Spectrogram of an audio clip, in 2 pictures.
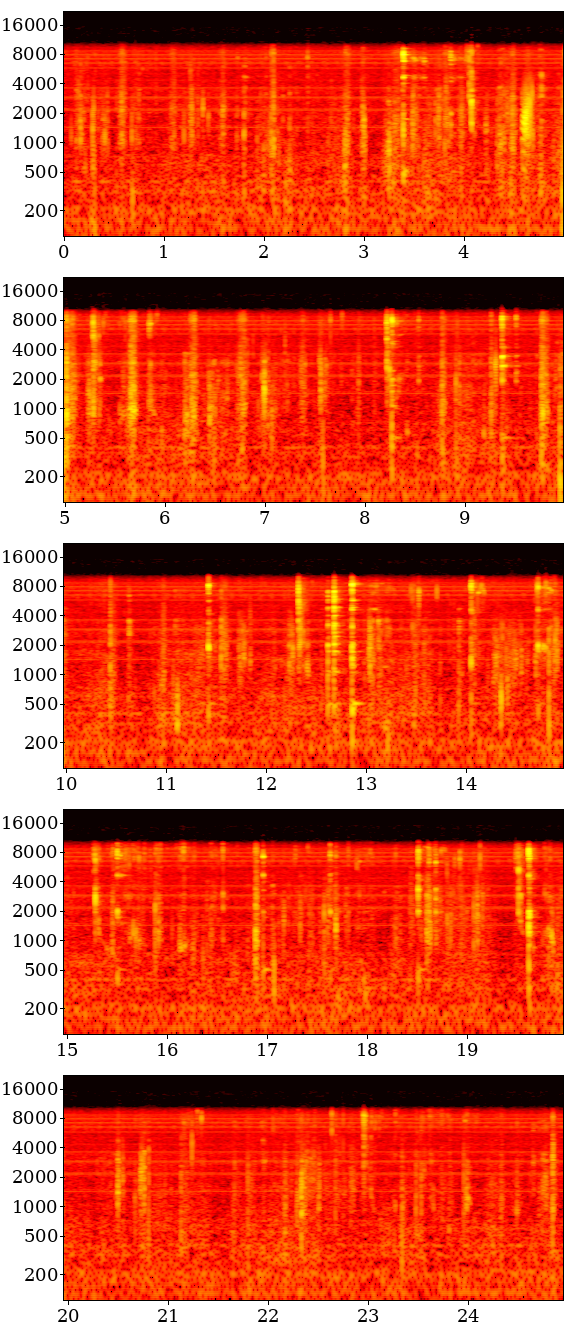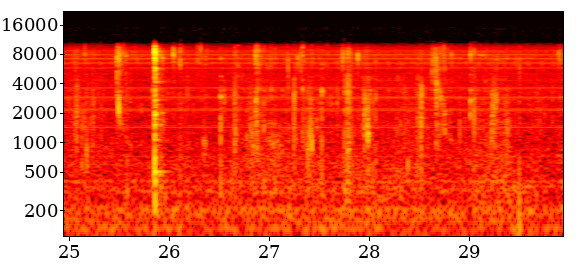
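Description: Close-miked chewing of a mouthful of Chinese food (hakka noodles, fried chicken dumplings, chicken Manchurian), with many short, sharp mouth clicks and small crunches.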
